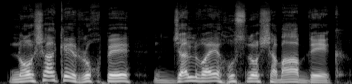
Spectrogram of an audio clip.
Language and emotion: Urdu, neutral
